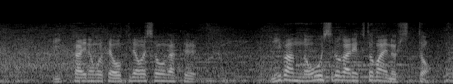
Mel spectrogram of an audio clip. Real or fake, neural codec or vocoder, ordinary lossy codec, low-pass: real; none; none; 7.2 kHz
